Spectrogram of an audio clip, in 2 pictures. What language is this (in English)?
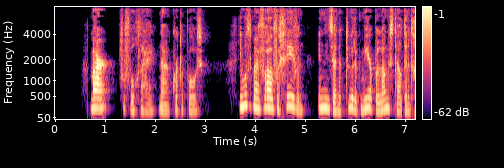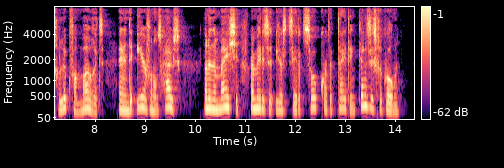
Dutch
